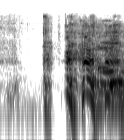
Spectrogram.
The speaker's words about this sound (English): Oh, yeah. Everybody cough and sore throat. Do it now. Yeah, let's be more professional. Yeah. Everybody get those lungs all hacked up, and here we go.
